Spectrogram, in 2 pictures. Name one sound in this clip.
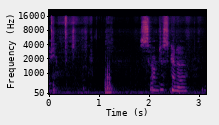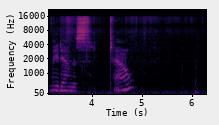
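A cloth flaps as it is shaken out.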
